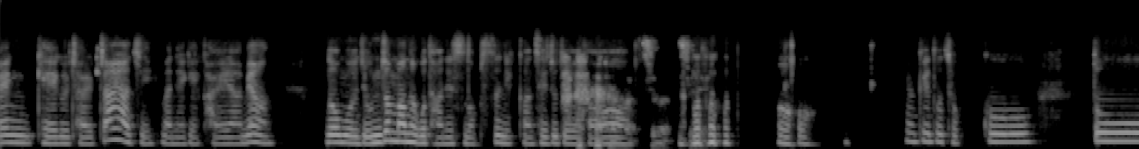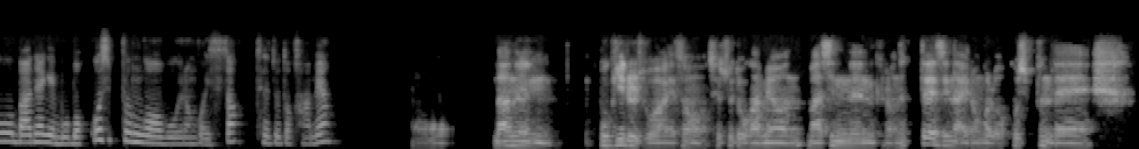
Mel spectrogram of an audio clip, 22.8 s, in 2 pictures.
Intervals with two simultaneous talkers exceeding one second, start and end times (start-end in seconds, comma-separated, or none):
none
